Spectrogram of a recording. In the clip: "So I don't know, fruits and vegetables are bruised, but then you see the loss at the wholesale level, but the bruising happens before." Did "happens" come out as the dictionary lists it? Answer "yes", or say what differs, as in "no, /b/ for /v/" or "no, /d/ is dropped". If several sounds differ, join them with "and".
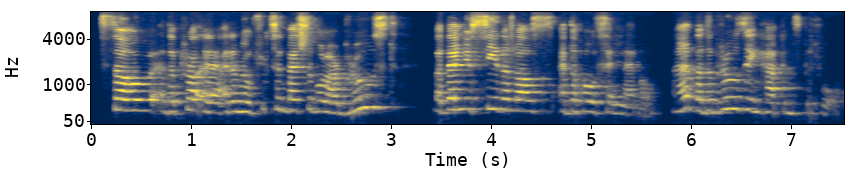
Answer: yes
